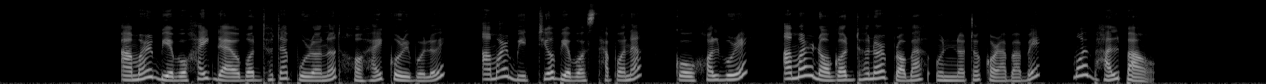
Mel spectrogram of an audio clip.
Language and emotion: Assamese, happy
